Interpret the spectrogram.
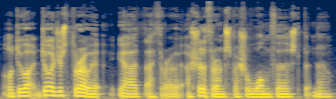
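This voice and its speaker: A man's voice: medium pitch, fairly quick. A young man giving casual commentary over his own game, thinking aloud about each move as he plays.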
